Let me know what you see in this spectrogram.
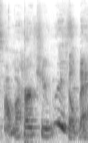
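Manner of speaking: high, loud, sweetly menacing tough-guy voice. Joining an impression of a wrestler who sounds too nice: Bobby Lashley impression. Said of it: "why do you sound so nice".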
